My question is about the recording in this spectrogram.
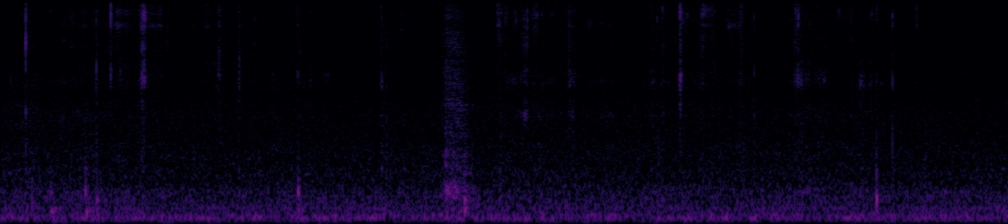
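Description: Near silence with faint scattered clicks and rubbing of a hard plastic gashapon capsule being turned in the hands, and a brief soft scrape about four and a half seconds in.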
